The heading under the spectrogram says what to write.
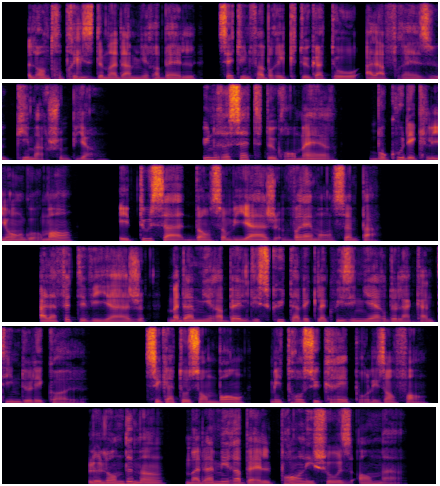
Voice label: french commercial

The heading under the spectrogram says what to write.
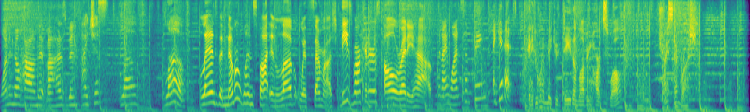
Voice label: english new zealand tv shows

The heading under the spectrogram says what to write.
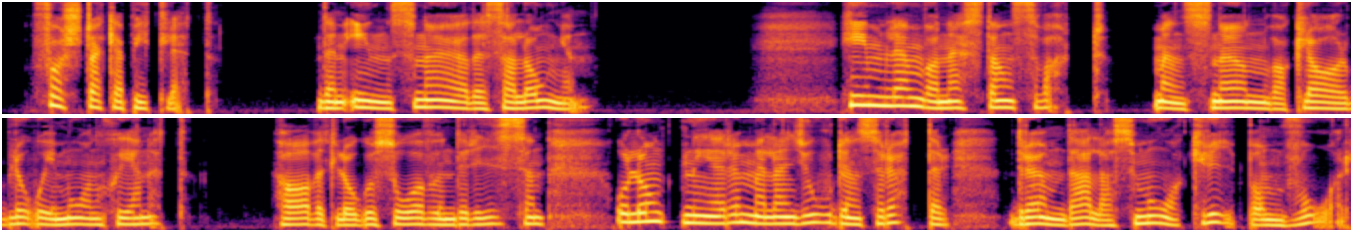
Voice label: swedish audiobooks

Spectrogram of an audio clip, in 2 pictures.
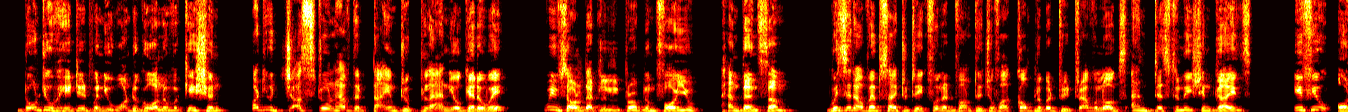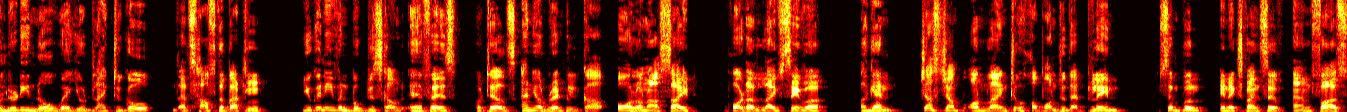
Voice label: english indian promos

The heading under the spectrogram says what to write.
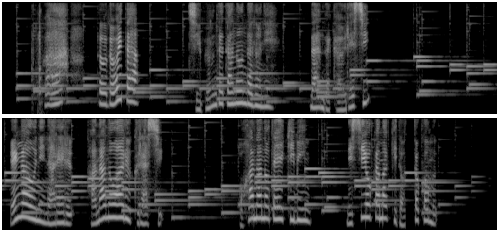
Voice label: Japanese commercial; professional Japanese voiceover artist

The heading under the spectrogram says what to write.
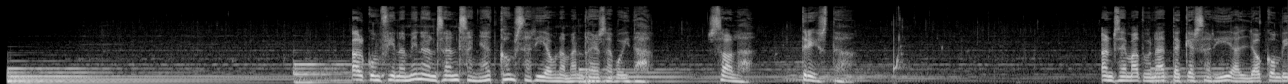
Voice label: catalan animation; professional Spanish and Catalan voice actor

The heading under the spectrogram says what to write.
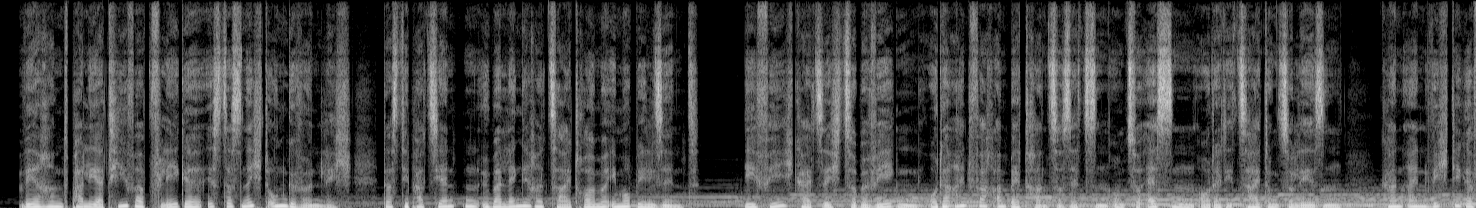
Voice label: german medical narration; Narración médica

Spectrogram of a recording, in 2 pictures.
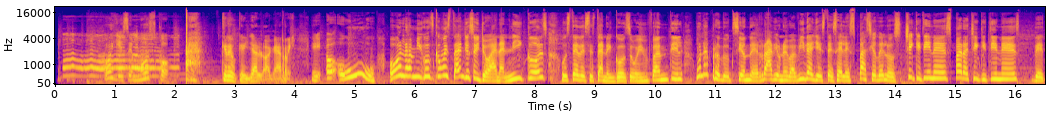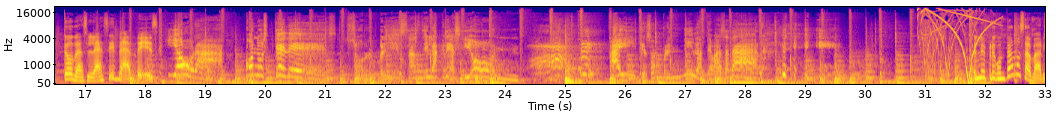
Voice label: spanish latin american podcasts

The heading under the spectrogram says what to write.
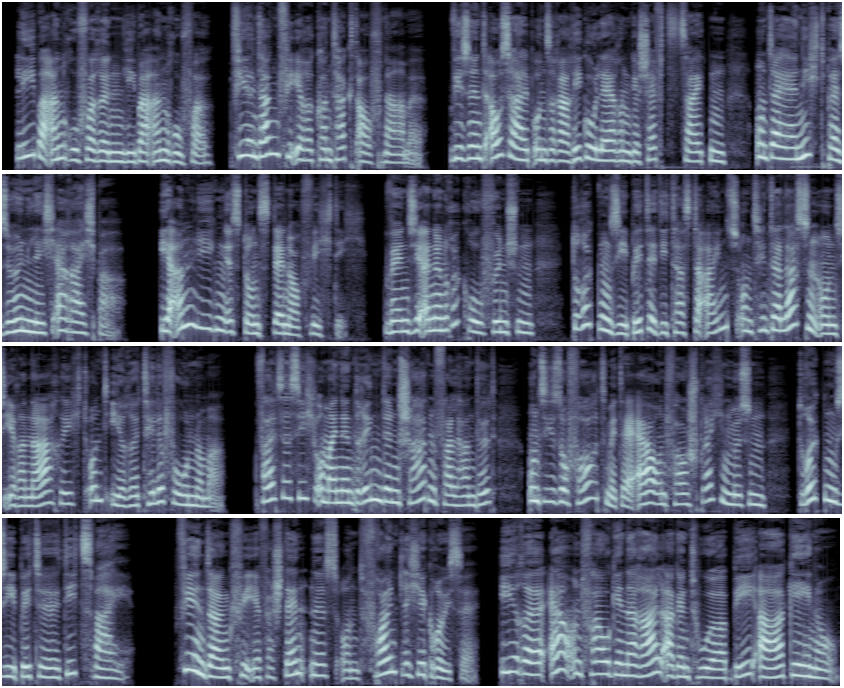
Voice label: german ivr

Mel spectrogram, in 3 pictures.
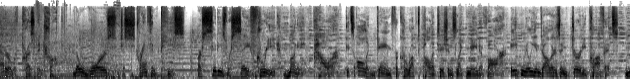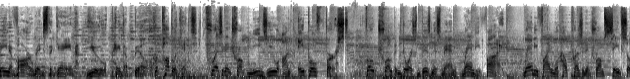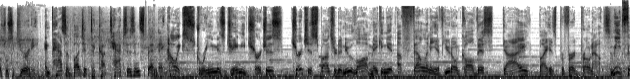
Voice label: english american political

